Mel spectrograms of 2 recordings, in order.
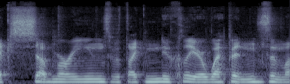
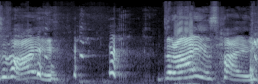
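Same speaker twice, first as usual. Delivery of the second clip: much higher and louder, hammed up; mock German; 11 semitones higher, 6 dB louder, slower than usual. Friend topping the other's joke, high mock German. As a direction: climb up high in a fake German voice.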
